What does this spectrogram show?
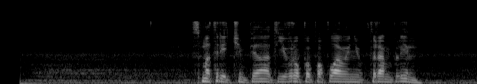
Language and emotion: Russian, neutral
